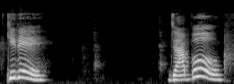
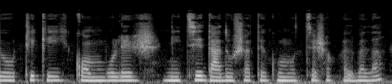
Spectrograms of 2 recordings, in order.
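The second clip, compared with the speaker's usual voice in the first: ordinary talk, nothing marked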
